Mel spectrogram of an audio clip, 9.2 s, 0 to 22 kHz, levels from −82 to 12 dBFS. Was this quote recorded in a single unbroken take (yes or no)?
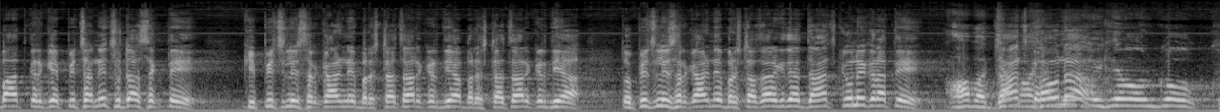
yes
